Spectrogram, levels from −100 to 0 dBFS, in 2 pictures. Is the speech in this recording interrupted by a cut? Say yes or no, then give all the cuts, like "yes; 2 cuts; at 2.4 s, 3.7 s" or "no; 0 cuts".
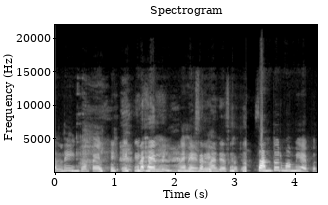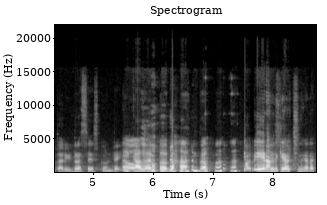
yes; 2 cuts; at 3.1 s, 7.7 s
